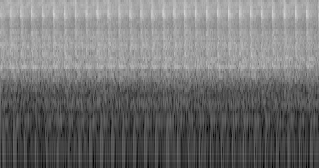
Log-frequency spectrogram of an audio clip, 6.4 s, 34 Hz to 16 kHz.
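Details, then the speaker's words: 2005 Yamaha TTR250 single-cylinder after sitting, second start attempt with gas now reaching the carb despite a clogged petcock: turns over in steady chuffs, about two a second, never catches; owner suspects a gummed-up carb and fuel delivery problem. "all right cylinder's all lubed up so we've got spark it must be a fuel delivery problem so comes the carb next"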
